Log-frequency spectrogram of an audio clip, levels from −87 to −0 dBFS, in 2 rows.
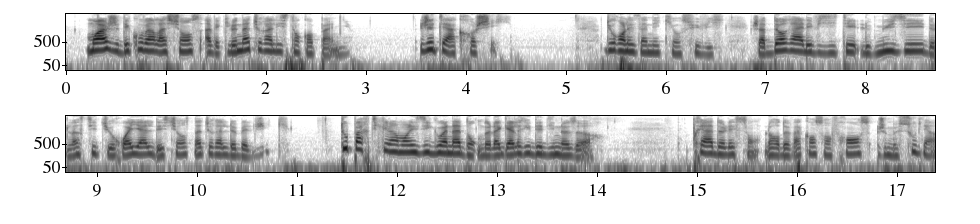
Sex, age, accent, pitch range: female, 20-39, French, 175-225 Hz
